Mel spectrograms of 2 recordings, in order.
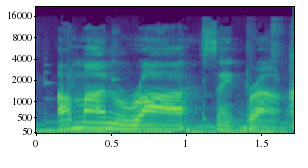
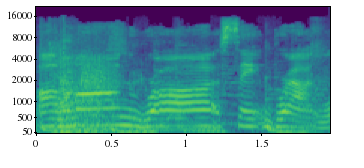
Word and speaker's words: Amon-Ra St. Brown: Amon-Ra St. Brown. – Amon-Ra St. Brown.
